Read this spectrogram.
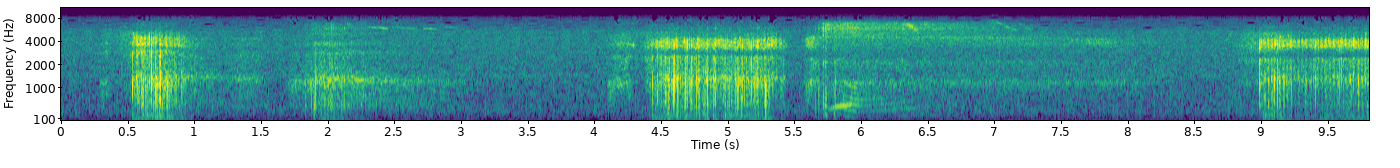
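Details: Pet named Molly snoring while asleep: repeated rough, fluttering breath sounds at a slow sleeping rhythm with a faint whistle between.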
